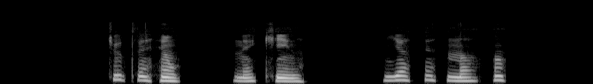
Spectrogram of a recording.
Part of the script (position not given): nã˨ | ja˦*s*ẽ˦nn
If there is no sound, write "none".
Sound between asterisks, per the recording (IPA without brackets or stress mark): s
